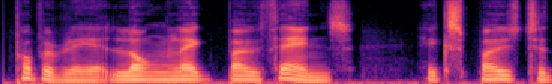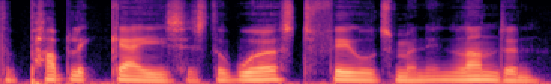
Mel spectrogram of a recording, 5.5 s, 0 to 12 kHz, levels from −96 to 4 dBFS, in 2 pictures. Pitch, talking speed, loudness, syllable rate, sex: 120 Hz, 185 wpm, -19 LUFS, 4.8 syllables/s, male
